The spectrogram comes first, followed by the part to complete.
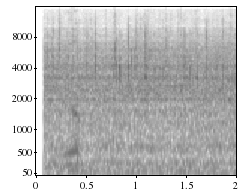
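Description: Hard rain on a moving car with a steady rumble of road noise, faint scattered ticks of drops striking in the noise.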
